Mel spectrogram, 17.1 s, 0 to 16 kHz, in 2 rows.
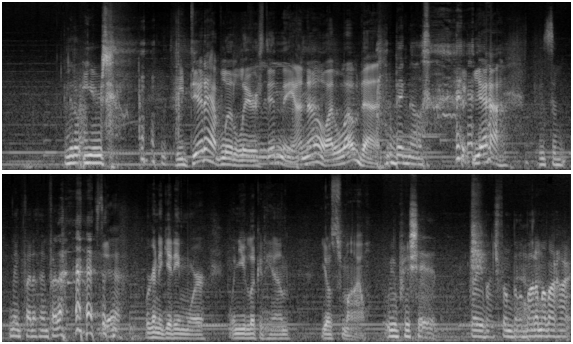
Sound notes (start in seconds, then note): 1.6 laughs; 6.3 laughter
